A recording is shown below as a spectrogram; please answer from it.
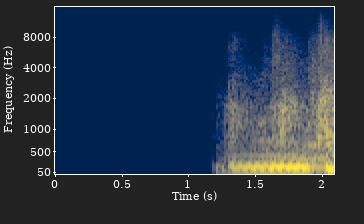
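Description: Silence, then a little over a second in, live rock band music cuts in and builds: sustained low chords with drum and cymbal hits.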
